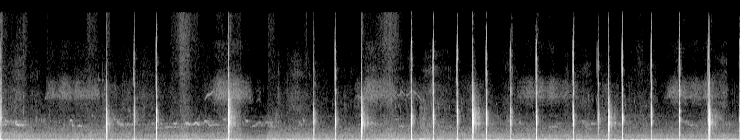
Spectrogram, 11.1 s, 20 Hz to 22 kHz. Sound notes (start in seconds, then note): 0.1 mouth clicking; 3.2 rocks clicking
